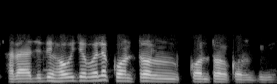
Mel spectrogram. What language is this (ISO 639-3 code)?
ori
